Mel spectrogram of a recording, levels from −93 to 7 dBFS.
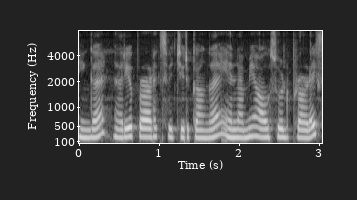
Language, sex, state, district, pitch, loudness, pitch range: Tamil, female, Tamil Nadu, Nilgiris, 220 Hz, -15 LUFS, 215-230 Hz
